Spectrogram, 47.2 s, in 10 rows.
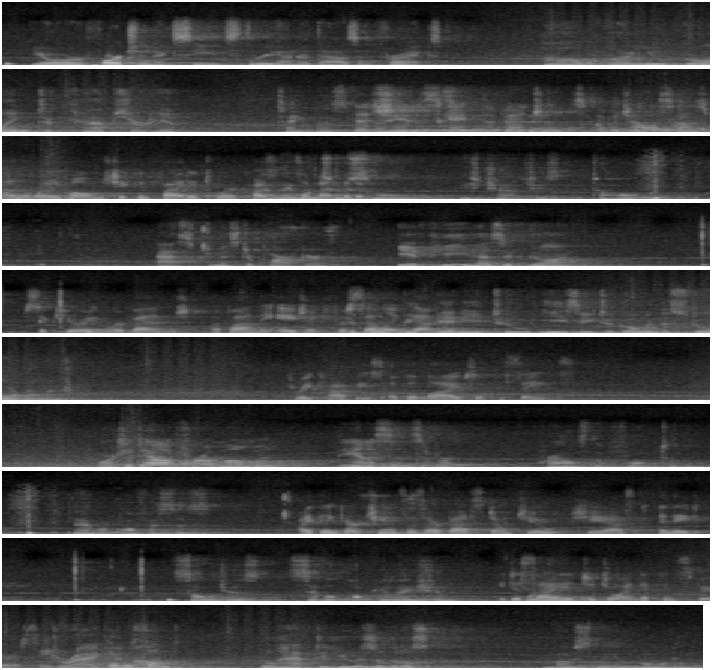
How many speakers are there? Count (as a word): five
